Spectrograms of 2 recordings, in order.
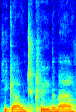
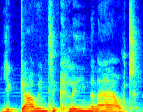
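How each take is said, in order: First: The vowel in 'out' is halfway, not fully Birmingham. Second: The vowel in 'out' is fully broad Birmingham. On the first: The speaker calls it wrong. "she kind of goes something in the middle" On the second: The speaker calls it right. "So you're going to clean them out is what I want"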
